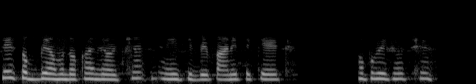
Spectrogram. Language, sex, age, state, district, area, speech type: Odia, female, 18-30, Odisha, Koraput, urban, conversation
